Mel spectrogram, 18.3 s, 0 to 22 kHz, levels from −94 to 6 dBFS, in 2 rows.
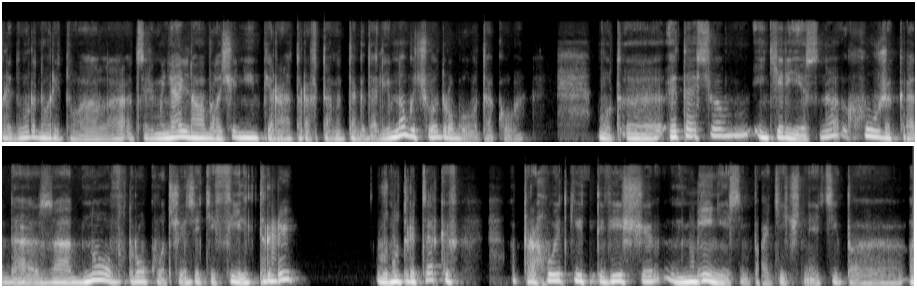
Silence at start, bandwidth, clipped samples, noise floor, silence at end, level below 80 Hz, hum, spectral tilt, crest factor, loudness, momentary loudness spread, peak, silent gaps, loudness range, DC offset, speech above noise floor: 0 s; 12.5 kHz; under 0.1%; -79 dBFS; 0 s; -52 dBFS; none; -7.5 dB/octave; 14 dB; -15 LUFS; 15 LU; 0 dBFS; none; 4 LU; under 0.1%; 65 dB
